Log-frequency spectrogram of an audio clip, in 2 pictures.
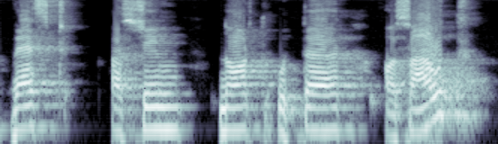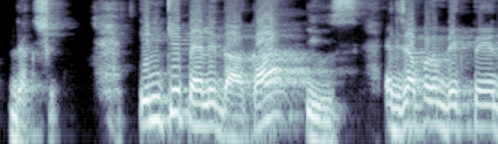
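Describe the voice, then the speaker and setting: A man from India gives a grammar lesson at a deliberately slow pace, walking through each point step by step. His voice sits a little high for a man. He says each term in both Hindi and English. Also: poor audio. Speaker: English teacher.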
